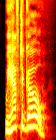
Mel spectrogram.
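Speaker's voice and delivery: high urgent shout. A narrator's reading. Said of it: "she shouted".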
